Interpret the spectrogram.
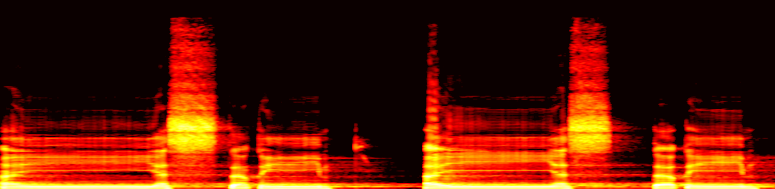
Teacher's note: huruf Qi dipanjangkan boleh dua boleh empat ataupun enam harakat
